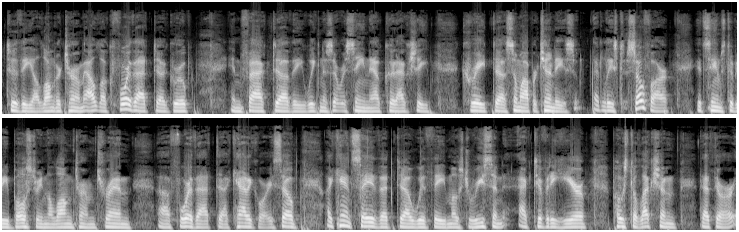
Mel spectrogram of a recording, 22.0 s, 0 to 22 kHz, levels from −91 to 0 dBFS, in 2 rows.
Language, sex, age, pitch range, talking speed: English, male, 60-79, 120-140 Hz, 155 wpm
